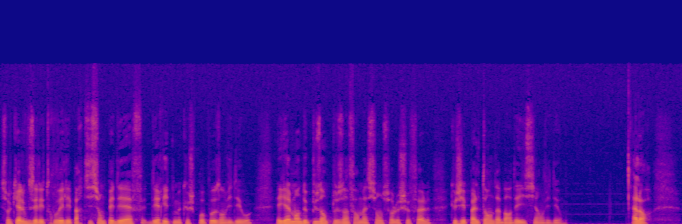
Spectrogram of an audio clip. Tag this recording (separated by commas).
Speech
